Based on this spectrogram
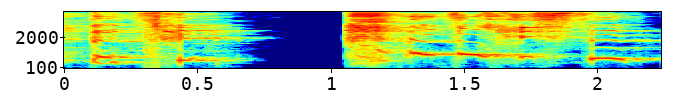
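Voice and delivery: laughing while talking. Real, not acted. Telling viewers the punchline, laughing through it. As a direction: say it while still cracking up.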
